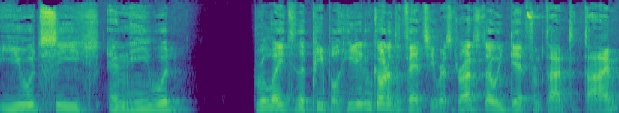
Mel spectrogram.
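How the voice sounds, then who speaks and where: Somewhat breathy, a man talks at a moderate pace in a medium pitch with fairly even intonation. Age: 60s. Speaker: podcast co-host. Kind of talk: casual chat.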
